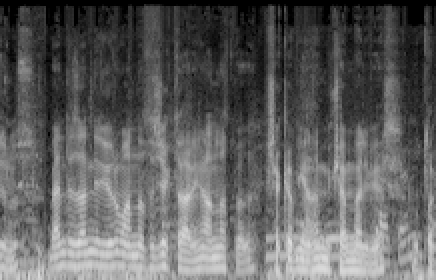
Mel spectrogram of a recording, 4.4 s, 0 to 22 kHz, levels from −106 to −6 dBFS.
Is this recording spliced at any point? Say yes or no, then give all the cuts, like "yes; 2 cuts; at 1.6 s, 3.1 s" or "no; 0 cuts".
no; 0 cuts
